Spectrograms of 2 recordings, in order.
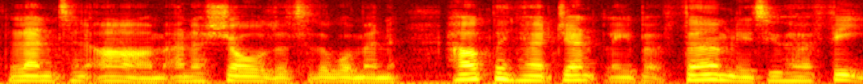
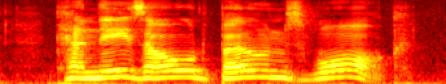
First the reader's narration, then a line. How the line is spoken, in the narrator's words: Morgan shouted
